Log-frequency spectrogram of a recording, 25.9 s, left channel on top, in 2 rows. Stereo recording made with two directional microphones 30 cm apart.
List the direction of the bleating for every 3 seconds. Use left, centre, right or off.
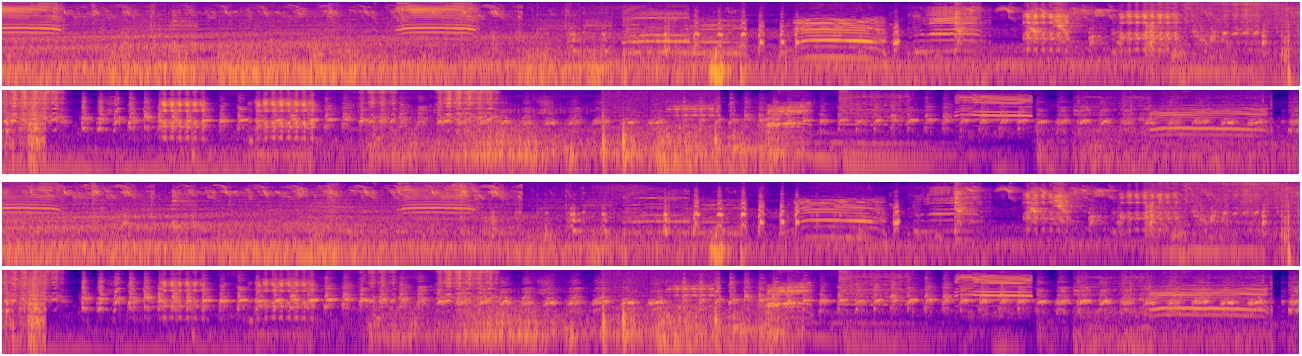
left, left, left, left, left, left, centre, right, right.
